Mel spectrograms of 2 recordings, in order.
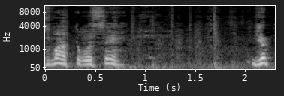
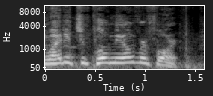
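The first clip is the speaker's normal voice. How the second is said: plain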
